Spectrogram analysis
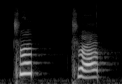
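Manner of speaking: light tiny hooves on a bridge; little hoof steps. Shown as a demonstration. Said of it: "was the sound of his hooves".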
